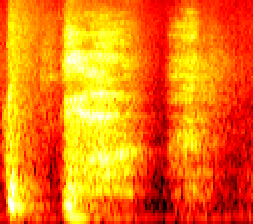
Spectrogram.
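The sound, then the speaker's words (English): A quick sharp intake of breath leads into one loud, explosive sneeze, followed by a softer breathy exhale or second smaller sneeze, with no talking. “Bless you.”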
